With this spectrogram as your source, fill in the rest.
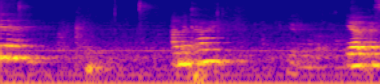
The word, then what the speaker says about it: Amittai: Amittai?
